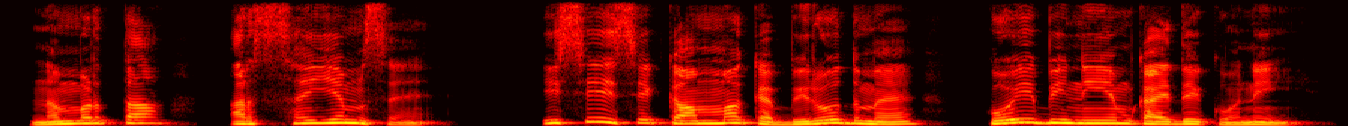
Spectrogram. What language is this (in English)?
Haryanvi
